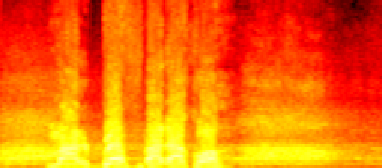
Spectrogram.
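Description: A man shouts loudly through a microphone in an echoing hall.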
